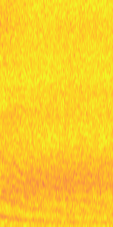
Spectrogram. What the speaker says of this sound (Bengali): দেখো বন্ধুরা দেখো গেট খুলে চলে এসছে গেট খুলে চলে এসছে বন্ধুরা গেট খুলে চলে এসছে এত জলের স্রোত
